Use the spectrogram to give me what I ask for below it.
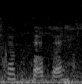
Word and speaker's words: Whakapapa: It's Whakapapa.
